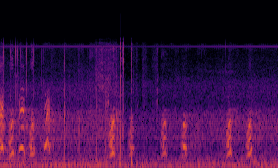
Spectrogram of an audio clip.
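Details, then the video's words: Runa, a dog practising hold-and-bark guard work, lets out short, irregular barks, a quick cluster at first, then single barks about every half second, over a low background hum and a sharp knock. "Руна . удержание и облаивание (обучение)"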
